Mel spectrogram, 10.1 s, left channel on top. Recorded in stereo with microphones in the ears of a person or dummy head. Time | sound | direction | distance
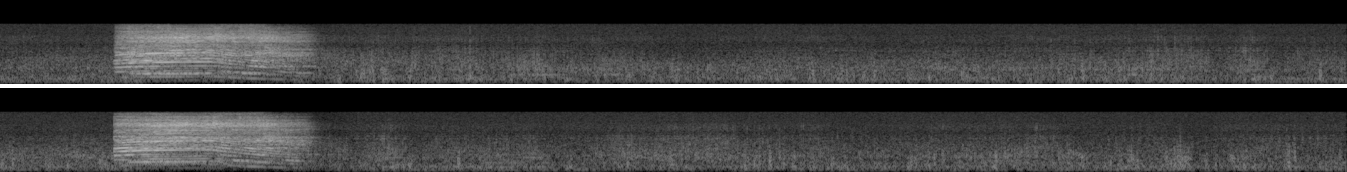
0.9 | a blender | 70° right (ahead or behind) | 5 m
